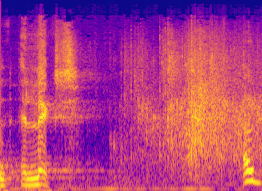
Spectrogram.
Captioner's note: applause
